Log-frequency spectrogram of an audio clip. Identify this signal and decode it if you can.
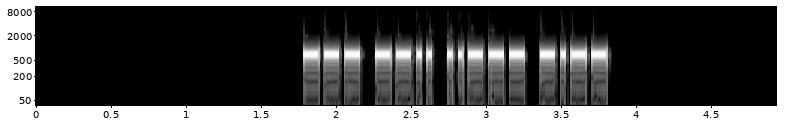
Morse code, heard as a keyed tone, about 36 wpm, 700 Hz. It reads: OZ2Y
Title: DXCC-100 Call Signs - 4 Characters - Repeated 2x - 35wpm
